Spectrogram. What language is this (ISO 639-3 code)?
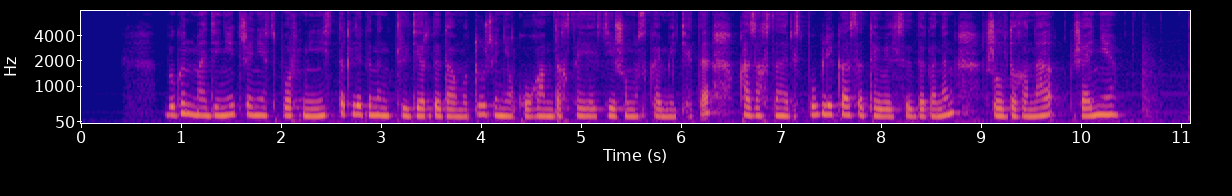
kaz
